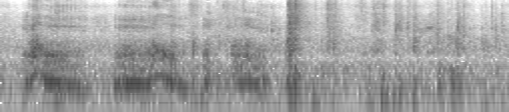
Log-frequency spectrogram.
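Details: A Chihuahua, a shop's mascot dog, getting in the way of cleaning at home: short, low, rough growling bursts repeated about once a second, with light household clatter and a sharp knock near the end.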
